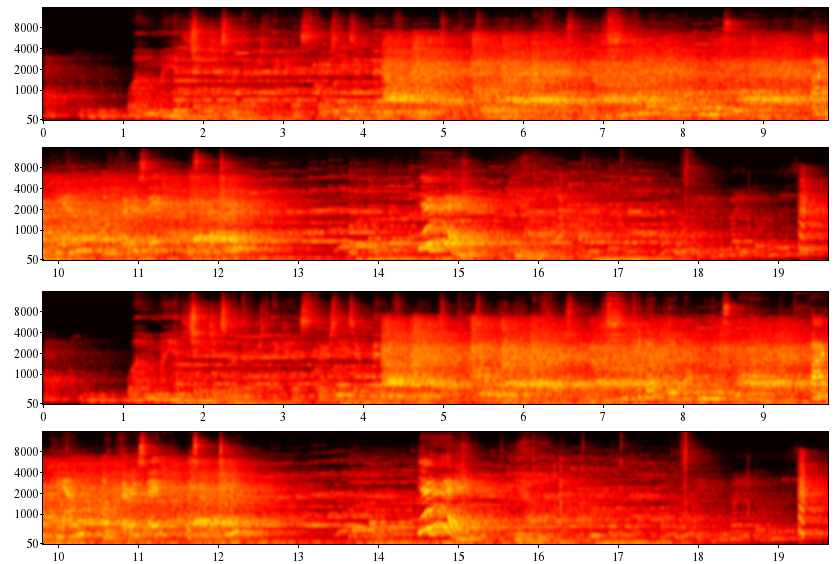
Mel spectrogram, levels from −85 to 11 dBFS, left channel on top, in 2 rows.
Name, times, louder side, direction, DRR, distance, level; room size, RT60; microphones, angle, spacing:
voice 1, 0.4-0.8 13.4-14.1 16.0-16.7 17.5-19.3, left 1 dB, 35° left, -5 dB, 0.6 m, -36 dB
voice 2, 1.0-7.5 15.0-15.2 15.6-16.3, right 1 dB, 20° right, 1 dB, 0.5 m, -31 dB
sound 1, 1.6-17.6, left 1 dB, 70° left, 1.1 m, -32 dB
sound 2, 4.2-12.2, right 1 dB, 45° right, 0.9 m, -23 dB
voice 3, 7.2-9.1 9.6-11.3 11.6-12.3 14.5-15.2 19.2-19.3, right 3 dB, 85° right, 3 dB, 0.7 m, -22 dB
12.5 x 4.7 x 2.8 m, 2.6 s
head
